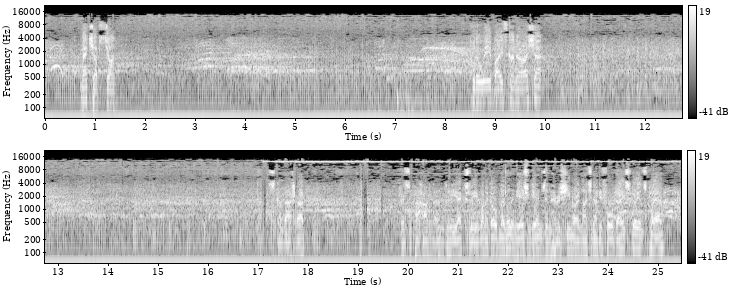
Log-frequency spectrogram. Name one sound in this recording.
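A large crowd cheers and murmurs in an echoing hall.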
